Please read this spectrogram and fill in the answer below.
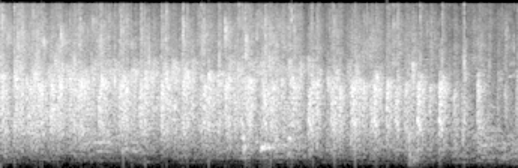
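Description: Applause, many hands clapping in a dense steady patter that thins out and fades near the end.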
